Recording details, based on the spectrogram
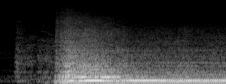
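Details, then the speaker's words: Nissan S13 started after sitting untouched for a few weeks since a drift event. A short crank catches at once and settles into a smooth, steady idle. This is a clean first-crank start. "heard that it didn't even need a crank it literally started first crank"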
